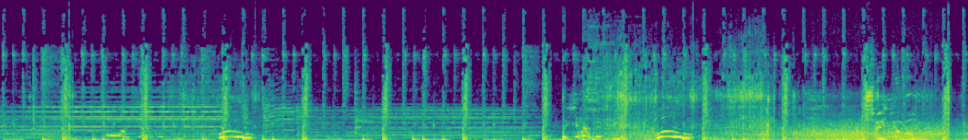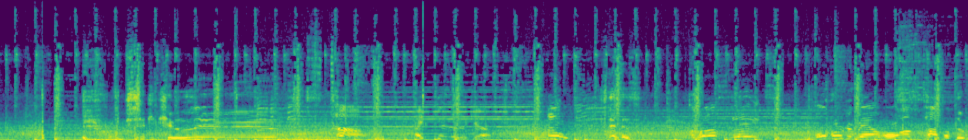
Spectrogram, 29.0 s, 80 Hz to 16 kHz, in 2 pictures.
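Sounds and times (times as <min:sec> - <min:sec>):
background music: 0:00.0 - 0:29.0
skate wheels rolling on concrete: 0:08.8 - 0:15.4.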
